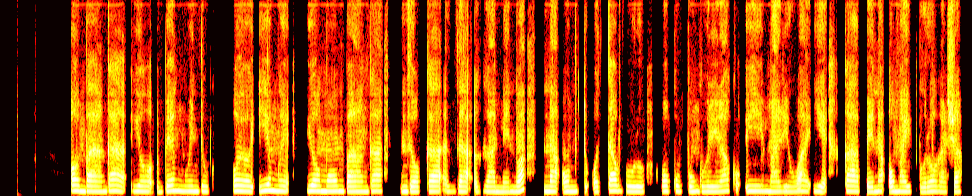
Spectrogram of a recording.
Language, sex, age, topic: Oshiwambo, female, 18-24, finance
